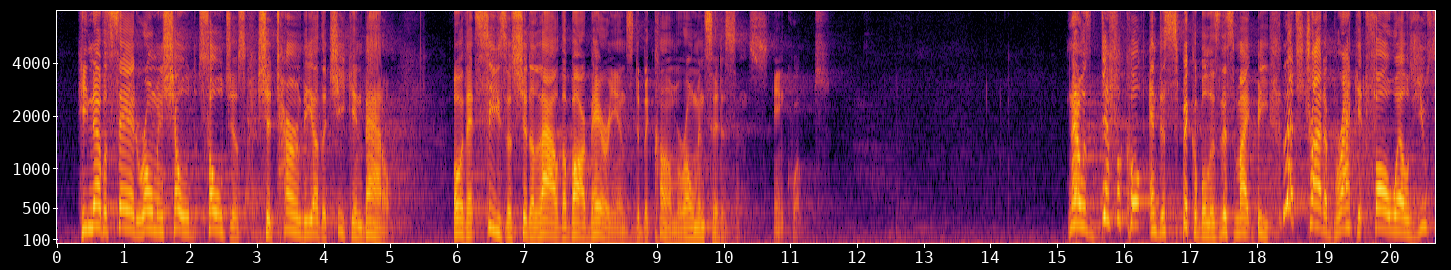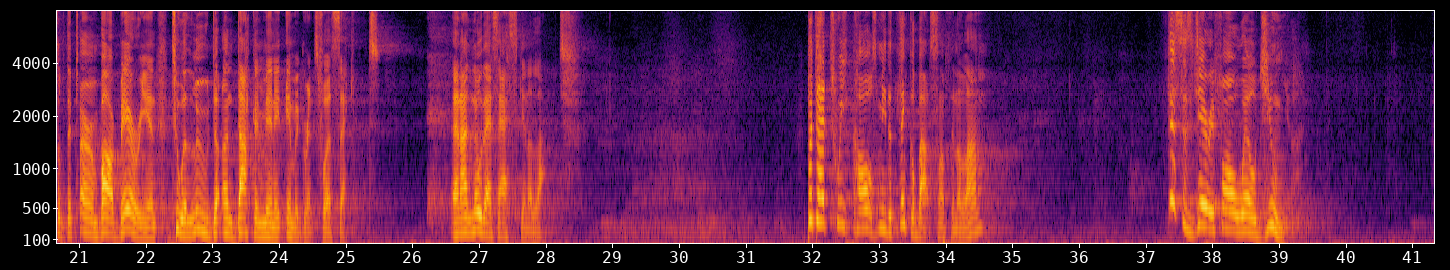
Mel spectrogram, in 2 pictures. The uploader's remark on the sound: Sunday sermon January 28, 2018 in the Memorial Church of Harvard University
